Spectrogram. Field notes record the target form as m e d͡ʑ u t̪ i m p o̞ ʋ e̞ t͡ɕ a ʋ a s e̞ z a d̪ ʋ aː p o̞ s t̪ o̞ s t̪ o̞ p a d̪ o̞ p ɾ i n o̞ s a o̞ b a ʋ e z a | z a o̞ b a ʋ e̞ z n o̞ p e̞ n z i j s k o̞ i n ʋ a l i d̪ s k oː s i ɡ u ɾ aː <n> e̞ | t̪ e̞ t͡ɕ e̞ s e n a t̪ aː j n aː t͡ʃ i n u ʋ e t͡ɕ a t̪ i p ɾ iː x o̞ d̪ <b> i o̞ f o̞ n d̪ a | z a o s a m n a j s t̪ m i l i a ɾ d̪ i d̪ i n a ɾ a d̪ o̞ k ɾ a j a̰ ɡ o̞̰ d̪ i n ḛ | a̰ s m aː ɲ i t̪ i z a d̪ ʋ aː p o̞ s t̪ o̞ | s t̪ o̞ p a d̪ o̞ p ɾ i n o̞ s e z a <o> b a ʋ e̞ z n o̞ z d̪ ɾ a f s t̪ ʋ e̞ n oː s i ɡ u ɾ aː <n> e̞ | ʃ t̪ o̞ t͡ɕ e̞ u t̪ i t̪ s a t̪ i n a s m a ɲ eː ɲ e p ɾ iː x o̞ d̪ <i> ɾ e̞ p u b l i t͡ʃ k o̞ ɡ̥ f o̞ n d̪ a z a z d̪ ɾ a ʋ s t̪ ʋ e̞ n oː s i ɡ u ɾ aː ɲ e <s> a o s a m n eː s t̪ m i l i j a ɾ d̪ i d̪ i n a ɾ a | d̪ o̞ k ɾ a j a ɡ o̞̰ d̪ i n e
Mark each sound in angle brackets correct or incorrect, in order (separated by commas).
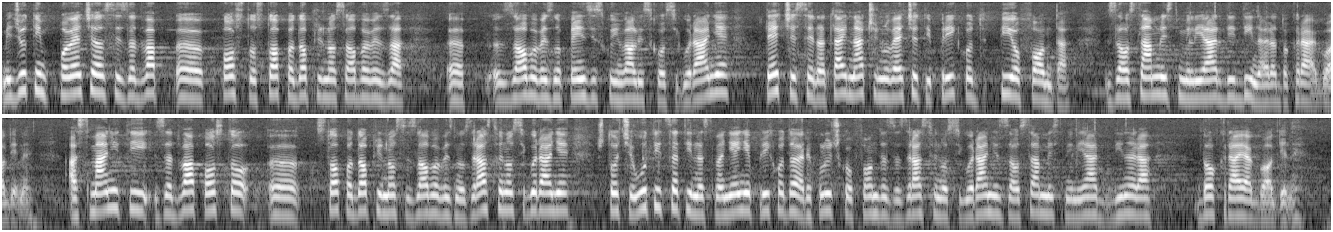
incorrect, incorrect, correct, incorrect, incorrect, incorrect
